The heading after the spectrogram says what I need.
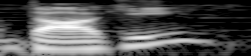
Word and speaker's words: Dogi: There are some recurring characters, like Dogi, who I call Doggy, because it's spelled like doggy, but with an I, not a GGY.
